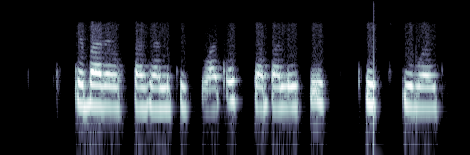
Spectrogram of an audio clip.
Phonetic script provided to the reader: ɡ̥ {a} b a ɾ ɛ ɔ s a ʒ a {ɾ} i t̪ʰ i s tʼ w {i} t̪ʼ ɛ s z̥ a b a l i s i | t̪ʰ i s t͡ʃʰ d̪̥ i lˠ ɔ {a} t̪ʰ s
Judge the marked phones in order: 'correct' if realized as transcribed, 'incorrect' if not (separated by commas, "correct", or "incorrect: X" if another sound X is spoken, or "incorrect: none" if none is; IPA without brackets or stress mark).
incorrect: ɛ, incorrect: l, incorrect: a, incorrect: ɛ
